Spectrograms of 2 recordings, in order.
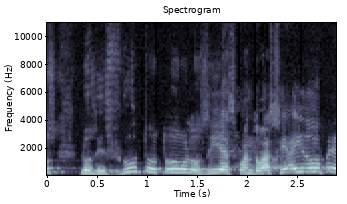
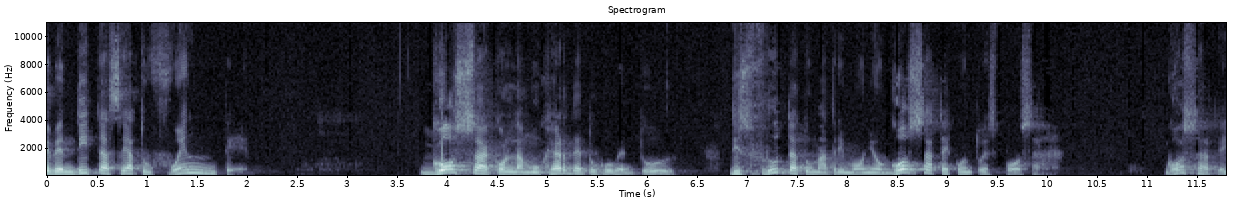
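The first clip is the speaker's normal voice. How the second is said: slow, low and softer reading of the verse; scripture reading; 7 semitones lower, 5 dB quieter, slower than usual. Acted. Preacher reading Proverbs to the congregation, slow and soft. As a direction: savour each word of the verse.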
